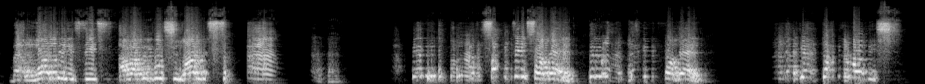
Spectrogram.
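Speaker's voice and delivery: fast, deeply emotional, heartfelt, impassioned outpouring. Speaker addressing a pastor, apologizing for being so emotional, impassioned. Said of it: "I'm sorry for being so emotional".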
